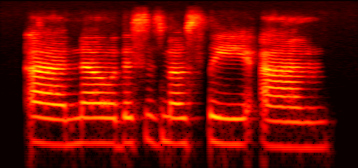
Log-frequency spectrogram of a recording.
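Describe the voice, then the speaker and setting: The background stays quiet as a woman talks with an American accent. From Washington state. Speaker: undergraduate student presenter. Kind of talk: conference presentation.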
